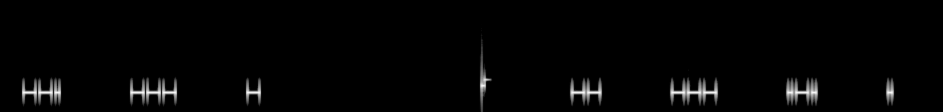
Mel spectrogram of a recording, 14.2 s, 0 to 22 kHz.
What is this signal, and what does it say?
Morse code, heard as a keyed tone, about 20 wpm, spaced as for 7 wpm, 700 Hz. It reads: GOT MORE
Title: 6x Character Spacing - Top 300 Words - 20wpm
